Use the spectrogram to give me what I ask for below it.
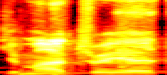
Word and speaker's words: Gematria: He is a multidisciplinary researcher, including, what is that? Gematria? Did I say that right? – Gematria, it's numbers behind the words.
